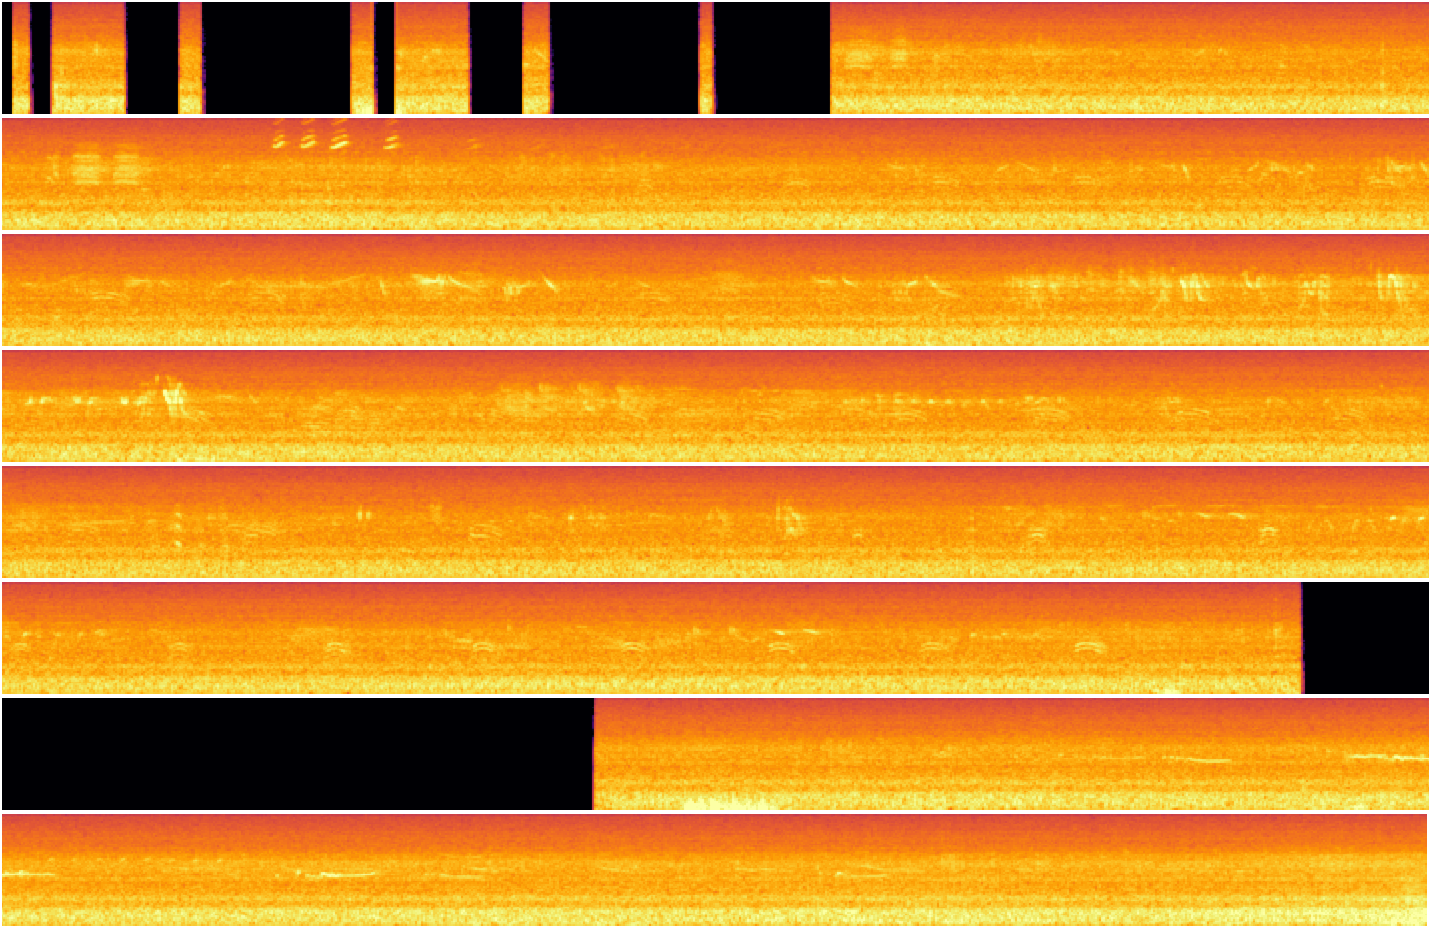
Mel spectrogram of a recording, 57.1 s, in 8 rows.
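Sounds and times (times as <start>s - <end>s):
wild birds chirping: 4.2s - 42.1s, 46.8s - 57.0s
low background noise: 4.2s - 42.2s.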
